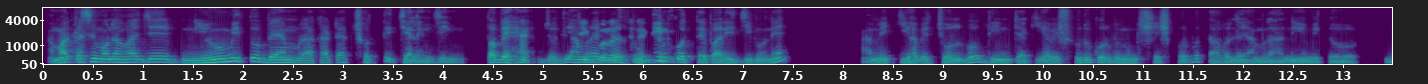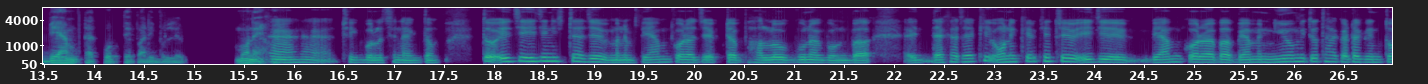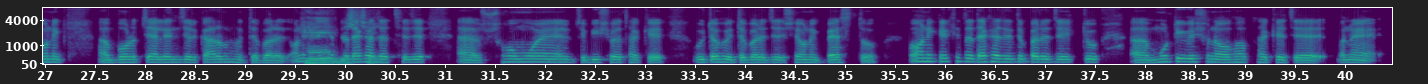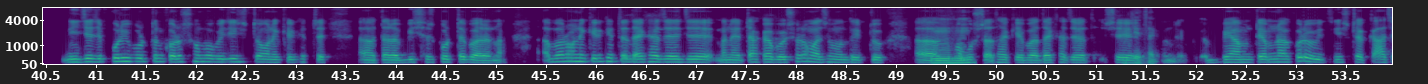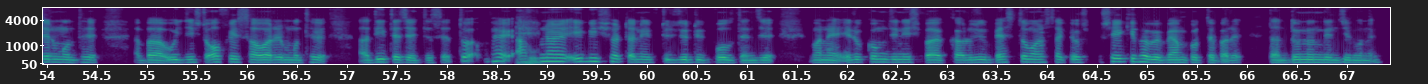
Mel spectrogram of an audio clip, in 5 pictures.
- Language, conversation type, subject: Bengali, podcast, ব্যায়াম নিয়মিত করার জন্য কী কী টিপস দিতে পারেন?
- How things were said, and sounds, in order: static; other background noise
